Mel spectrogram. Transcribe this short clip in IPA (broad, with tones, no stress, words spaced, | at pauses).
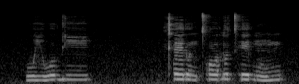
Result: wi˨wʊ˦ɡiː˦ | kʰɛ˦ɾʊ˨ntʰɔ˦ ɗʊ˦tʰe˦ɓũ˨˦m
